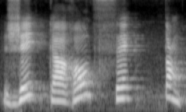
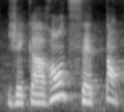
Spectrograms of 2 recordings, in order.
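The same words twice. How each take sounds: First: "quarante-sept ans" drawn out in pieces, "ans" starting on the t; slow liaison demo. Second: "sept ans" run together with a sounded t; joined-up liaison. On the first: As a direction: split "sept" and "ans", sounding "tans". (liaison en T détachée lentement : « sept ans ») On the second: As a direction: say "quarante-sept ans" connected, as "sè-tan". (liaison en T enchaînée : « sept ans ») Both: Shown as a demonstration. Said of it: "on fait la liaison avec T et A".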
